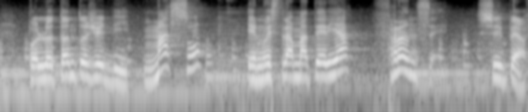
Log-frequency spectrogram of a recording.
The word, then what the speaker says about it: maçon: Por lo tanto, se pronuncia como si fuera una S. Por lo tanto, je dis maçon en nuestra materia français.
